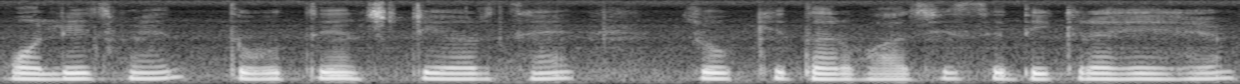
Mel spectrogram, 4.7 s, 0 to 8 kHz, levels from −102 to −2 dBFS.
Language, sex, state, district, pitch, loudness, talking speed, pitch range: Hindi, female, Odisha, Sambalpur, 200 Hz, -17 LUFS, 155 wpm, 195-210 Hz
